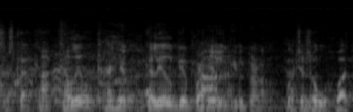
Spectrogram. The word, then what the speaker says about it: Khalil Gibran: is how do you pronounce this? Khalil? Khalil. Khalil Gibran.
